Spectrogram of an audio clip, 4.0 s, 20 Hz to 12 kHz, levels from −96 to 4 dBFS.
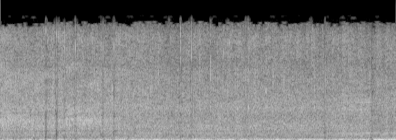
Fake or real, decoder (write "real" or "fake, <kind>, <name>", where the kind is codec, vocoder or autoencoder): real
